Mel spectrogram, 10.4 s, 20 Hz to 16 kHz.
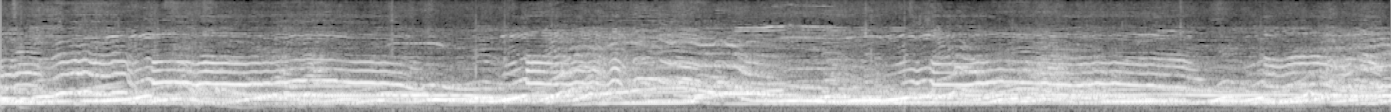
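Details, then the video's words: Several grey wolves at Tama Zoo, Japan, in November 2013 all start howling at once, in long, overlapping notes that rise, fall and waver. "多摩 タイリクオオカミの遠吠えHowling wolf"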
